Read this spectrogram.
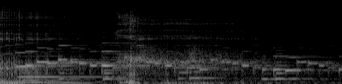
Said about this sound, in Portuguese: O gigante e os soldados logo pegaram no sono e começaram a roncar.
